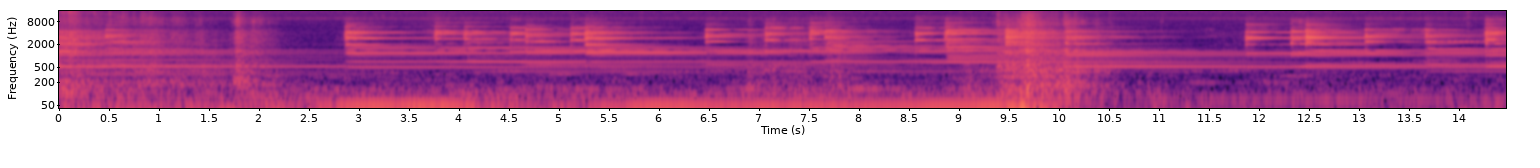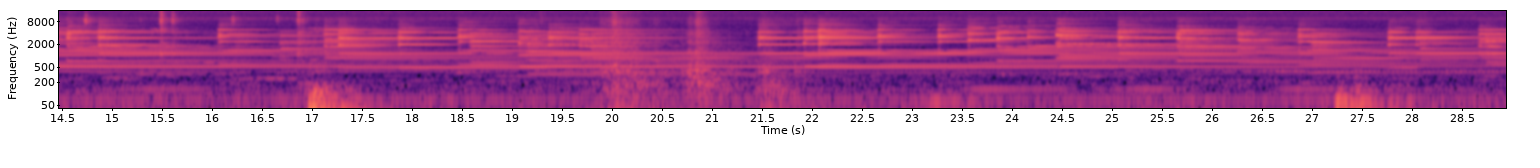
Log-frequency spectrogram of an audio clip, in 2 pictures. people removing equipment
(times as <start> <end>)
0.0 2.3, 9.3 10.6, 19.9 21.8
